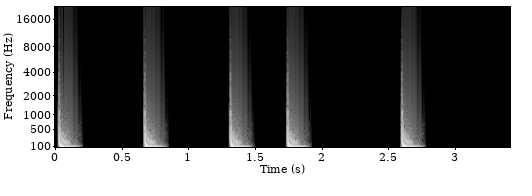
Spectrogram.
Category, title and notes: Music > Solo percussion
Punchy Kick Pattern - 140bpm
A Kick loop at 140bpm
Kick, bpm, loop, UK, Drill, 140, Grime, Trap, pattern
